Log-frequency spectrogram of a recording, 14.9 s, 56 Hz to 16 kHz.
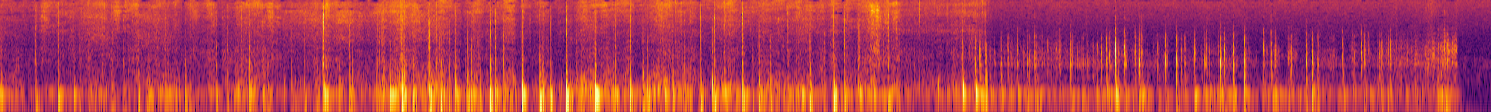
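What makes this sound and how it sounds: An embossed leather journal set with a blue stone is held and then tapped rapidly with long nails, giving dense, dull taps over a steady low hum around 120 Hz. After about ten seconds the tapping loses its upper hiss and sounds more muffled until it stops.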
